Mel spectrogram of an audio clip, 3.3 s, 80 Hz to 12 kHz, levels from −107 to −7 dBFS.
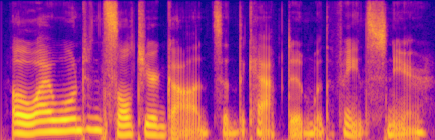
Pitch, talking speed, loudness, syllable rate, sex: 210 Hz, 240 wpm, -18 LUFS, 4.9 syllables/s, female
